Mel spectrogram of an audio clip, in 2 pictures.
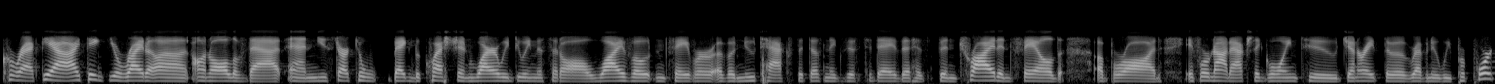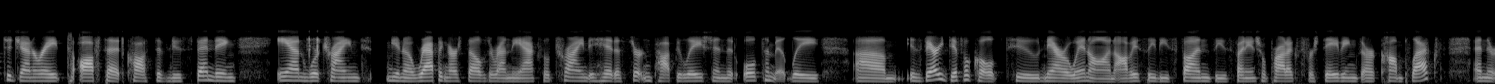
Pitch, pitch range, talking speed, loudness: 160 Hz, 150-170 Hz, 205 wpm, -26 LUFS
